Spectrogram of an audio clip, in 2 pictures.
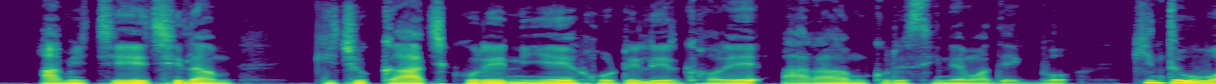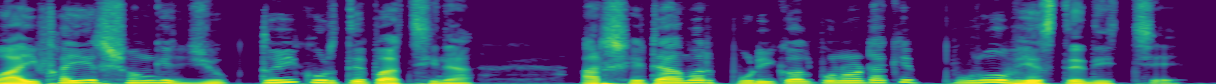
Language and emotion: Bengali, sad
